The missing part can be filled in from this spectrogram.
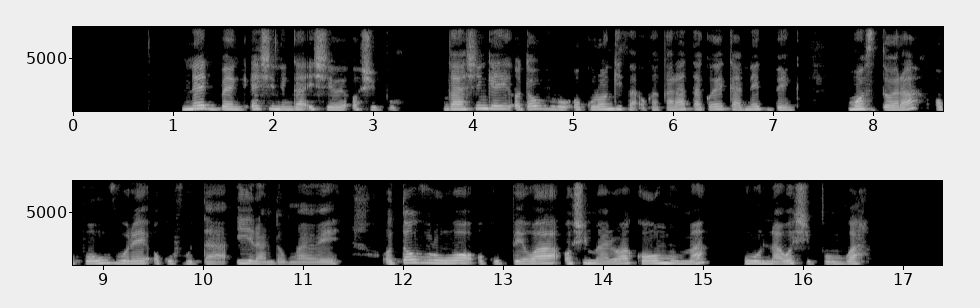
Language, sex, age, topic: Oshiwambo, female, 25-35, finance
